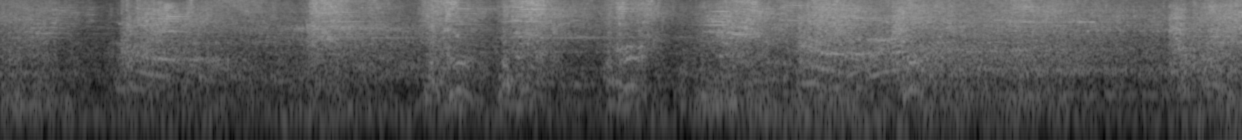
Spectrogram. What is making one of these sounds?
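Explosions boom and blades clash in a game's fight.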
